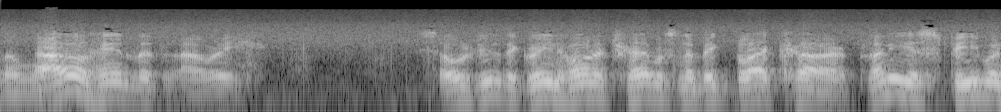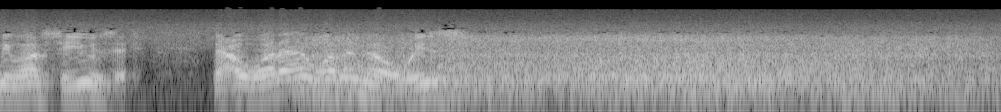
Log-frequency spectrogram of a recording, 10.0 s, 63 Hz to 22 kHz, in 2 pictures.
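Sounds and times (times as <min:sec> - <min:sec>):
speech: 0:00.0 - 0:01.4, 0:02.1 - 0:07.6
water rushing through a water intake being opened and shut: 0:06.1 - 0:10.0.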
